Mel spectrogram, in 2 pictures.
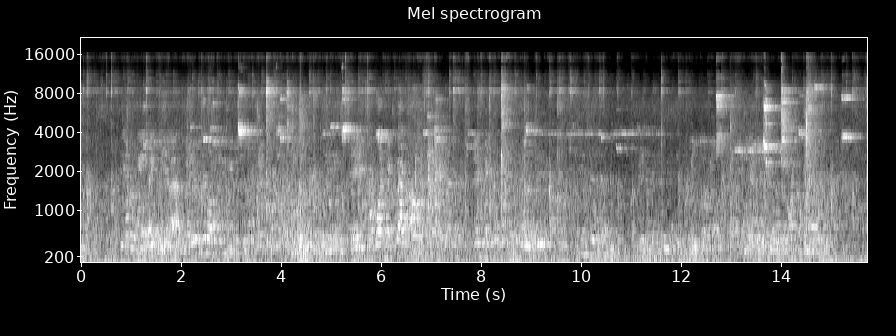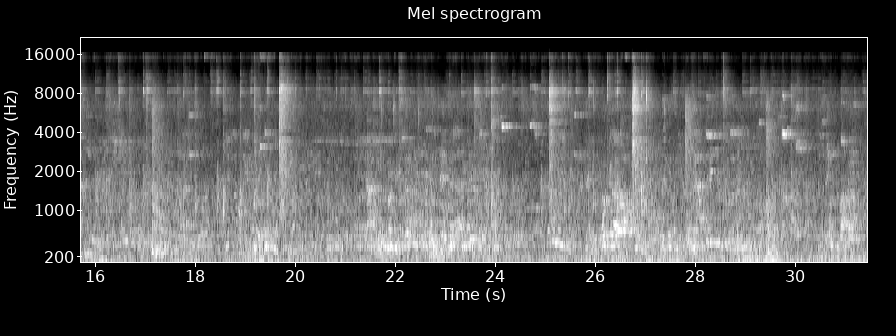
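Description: Table tennis balls clicking sharply and irregularly off bats and STAG tables in rallies, several games going at once, over background chatter in a large hall.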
